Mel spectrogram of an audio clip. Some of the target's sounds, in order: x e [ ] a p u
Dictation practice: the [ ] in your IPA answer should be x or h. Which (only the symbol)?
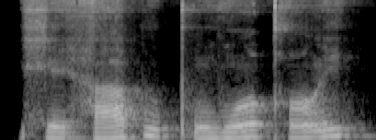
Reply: h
